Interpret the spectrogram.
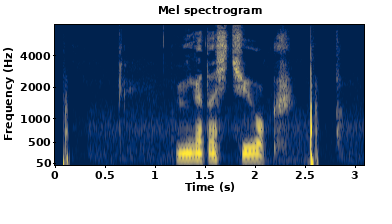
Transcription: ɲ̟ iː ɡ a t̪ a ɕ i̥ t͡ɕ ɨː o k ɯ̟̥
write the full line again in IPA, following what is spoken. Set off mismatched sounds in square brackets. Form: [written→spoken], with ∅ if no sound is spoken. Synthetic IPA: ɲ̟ [iː→i] ɡ a t̪ a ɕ i̥ t͡ɕ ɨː o k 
